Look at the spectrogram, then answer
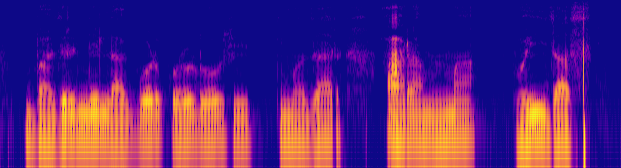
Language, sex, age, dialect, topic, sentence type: Marathi, male, 46-50, Northern Konkan, agriculture, statement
